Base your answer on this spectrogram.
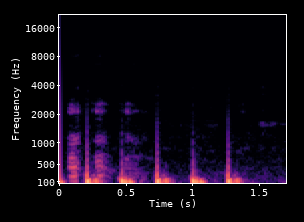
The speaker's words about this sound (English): I hear that, but I don't know what the fuck that is. It's like a heartbeat. It's a heartbeat.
